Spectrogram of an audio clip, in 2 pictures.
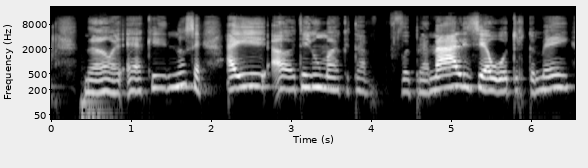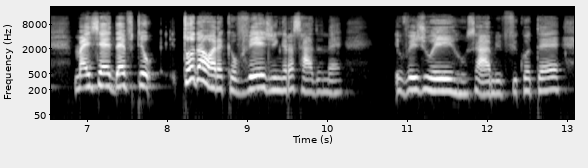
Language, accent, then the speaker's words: Portuguese; São Paulo, Brazil; accent: paulista; moved away; also born or lived in Rio de Janeiro; meu sotaque era muito paulista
